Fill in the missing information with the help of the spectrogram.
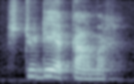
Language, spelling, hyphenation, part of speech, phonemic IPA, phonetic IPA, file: Dutch, studeerkamer, stu‧deer‧ka‧mer, noun, /styˈdeːrˌkaː.mər/, [styˈdɪːrˌka(ː).mər], Nl-studeerkamer.ogg
- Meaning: study (room for studies)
